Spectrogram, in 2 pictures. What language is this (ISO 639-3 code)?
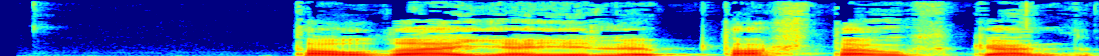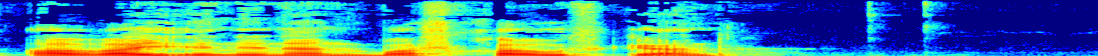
bak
